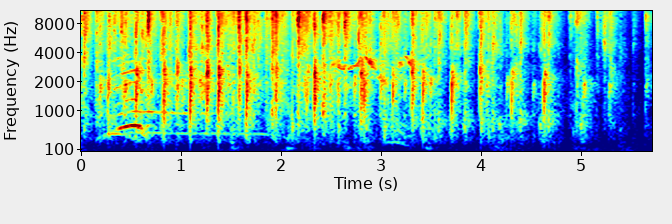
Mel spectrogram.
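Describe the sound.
An audience applauds a comedian as he is introduced at a comedy show. Dense, even clapping continues across the whole stretch while a voice speaks over its start.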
